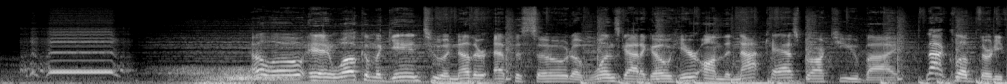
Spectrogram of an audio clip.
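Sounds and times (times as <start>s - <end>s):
horn-like sliding tone: 0.5s - 1.6s.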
